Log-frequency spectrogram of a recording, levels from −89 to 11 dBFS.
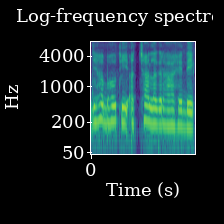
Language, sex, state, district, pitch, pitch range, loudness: Hindi, female, Bihar, Katihar, 195 Hz, 175-210 Hz, -14 LUFS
